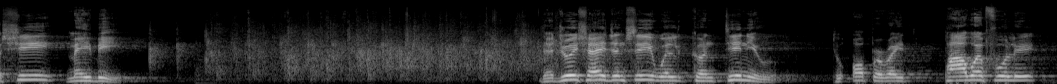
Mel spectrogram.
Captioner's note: applause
